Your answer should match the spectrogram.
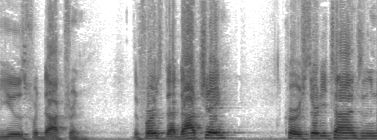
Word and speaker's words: didache: Didache. D-I-D-A-C-H-E. Or you might look at it as didache, but it is pronounced didache, and it is translated doctrine in the King James Version.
